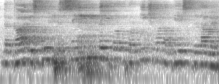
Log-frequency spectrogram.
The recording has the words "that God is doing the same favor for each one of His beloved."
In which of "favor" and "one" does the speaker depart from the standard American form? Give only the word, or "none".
favor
